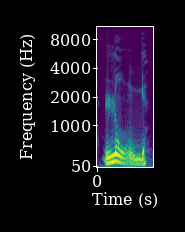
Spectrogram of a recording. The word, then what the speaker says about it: longue: Okay, so long, remember you don't pronounce the final G, will become longue. Okay, so phonetically it's longue, g, longue. So long, masculin, longue, féminin.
